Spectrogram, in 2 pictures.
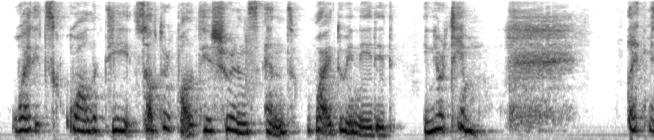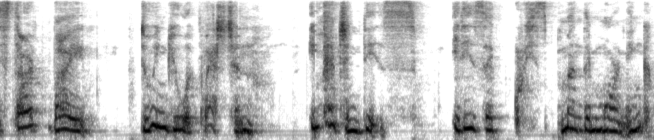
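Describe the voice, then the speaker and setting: A hoarse, husky woman gives an earnest conference talk, telling it like a story. Her voice sits high but has a mellow, soft tone. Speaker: conference speaker.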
